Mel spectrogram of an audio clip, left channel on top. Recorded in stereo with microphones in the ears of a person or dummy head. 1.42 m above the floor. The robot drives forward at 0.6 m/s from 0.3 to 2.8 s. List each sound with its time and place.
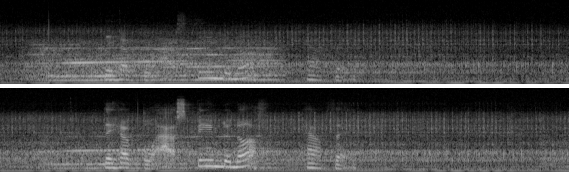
1.0 s a woman speaking: 45° right (ahead or behind), 1.3 m; by 3.6 s 70° right (ahead or behind), 0.9 m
